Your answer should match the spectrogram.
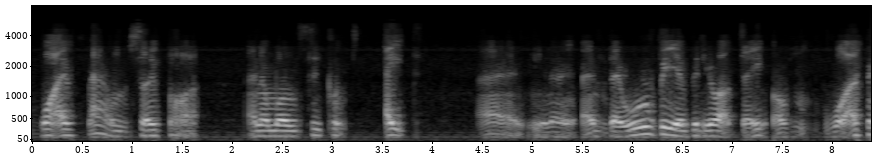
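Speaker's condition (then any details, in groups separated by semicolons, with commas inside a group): Cerebral palsy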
